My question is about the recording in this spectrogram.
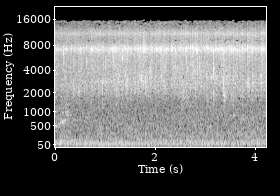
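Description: Torrential rain pouring steadily onto a paved street: a dense, even hiss of rain with a low rumble underneath.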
